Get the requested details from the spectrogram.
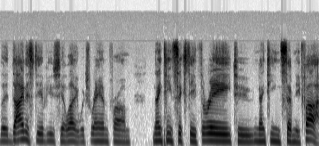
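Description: A man's ordinary speaking voice, fairly high in pitch, at a moderate pace, with a dry, close sound with no echo and a quiet background. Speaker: sports commentator. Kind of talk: casual chat.

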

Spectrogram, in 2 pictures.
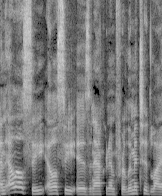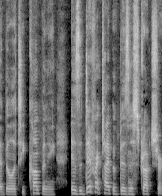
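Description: Woman with a fairly low pitch, lively intonation and very even loudness at a moderate pace, an ordinary speaking voice. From Hartford, Connecticut. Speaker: lawyer and law firm founder. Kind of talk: casual interview chat.

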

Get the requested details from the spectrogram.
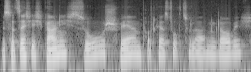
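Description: A man's lively intonation at a moderate pace on a very clean recording with a silent background. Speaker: podcaster. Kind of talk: solo monologue. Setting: Discord voice chat, recording standing. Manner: halting. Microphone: good microphone.

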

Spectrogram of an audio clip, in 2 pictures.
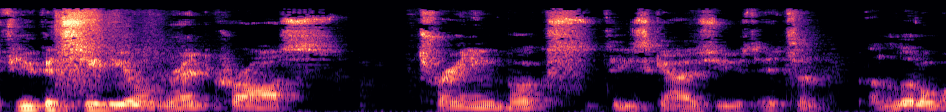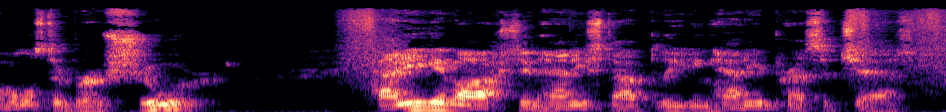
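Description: A man with an American accent talks at a fairly quick pace, his fairly low voice dark, mellow and somewhat breathy. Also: fairly even intonation. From Colerain Township, Ohio (Cincinnati area), US Midwest. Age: 50s. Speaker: fire captain and department historian. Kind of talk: interview.

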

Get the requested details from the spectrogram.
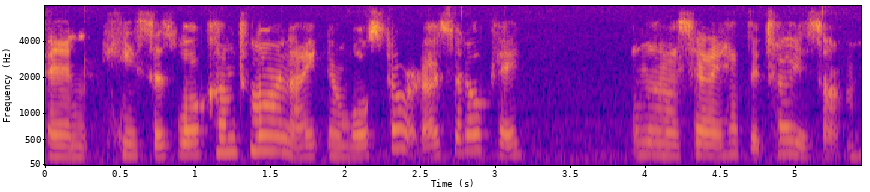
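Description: Here a woman has a normal speaking voice and a fairly high pitch. She talks at a fairly quick pace with ordinary pitch variation. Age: 60s. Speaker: Paralympic fencer. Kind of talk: interview. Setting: phone call.

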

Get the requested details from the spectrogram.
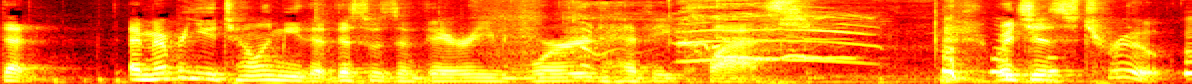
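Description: Noticeable background noise accompanies this man as he speaks. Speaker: seminary professor and theologian. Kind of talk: casual interview about theology. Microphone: mic adjusted during recording, sounds better.

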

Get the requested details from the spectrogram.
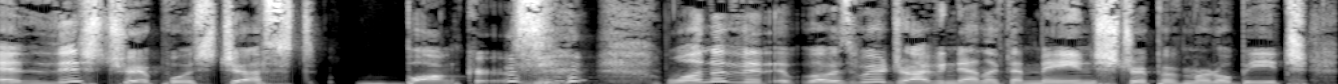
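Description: In an American accent, a woman with a fairly high pitch speaks at a fairly slow pace with lively intonation amid noticeable background noise. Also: very even loudness. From Pittsburgh, US. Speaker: comedian. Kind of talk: casual chat.

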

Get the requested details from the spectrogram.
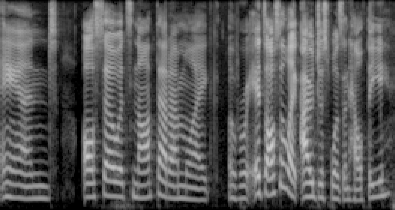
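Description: Over a very clean recording with a silent background, a woman uses an ordinary speaking voice at medium pitch with ordinary pitch variation. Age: 20s. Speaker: model and actress. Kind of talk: casual chat. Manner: giggly, laughs often.

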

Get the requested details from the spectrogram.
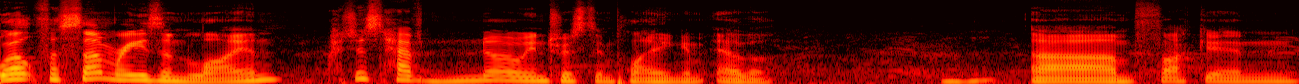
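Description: With an unremarkable speaking voice, a man talks at a fairly slow pace. His pitch is fairly high and his intonation lively. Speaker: podcast co-host. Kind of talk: casual banter. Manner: joking, swears a lot.

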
